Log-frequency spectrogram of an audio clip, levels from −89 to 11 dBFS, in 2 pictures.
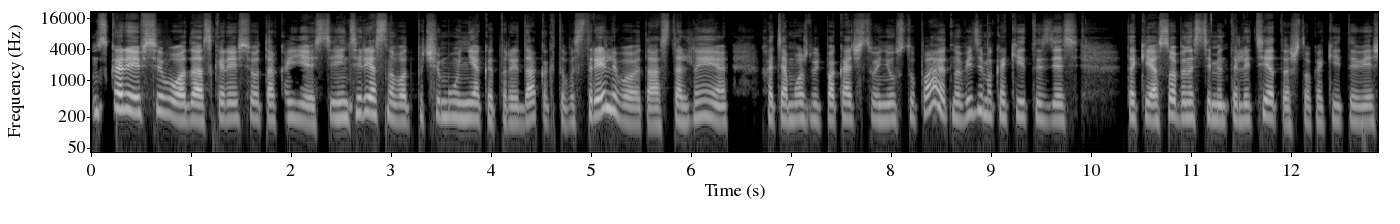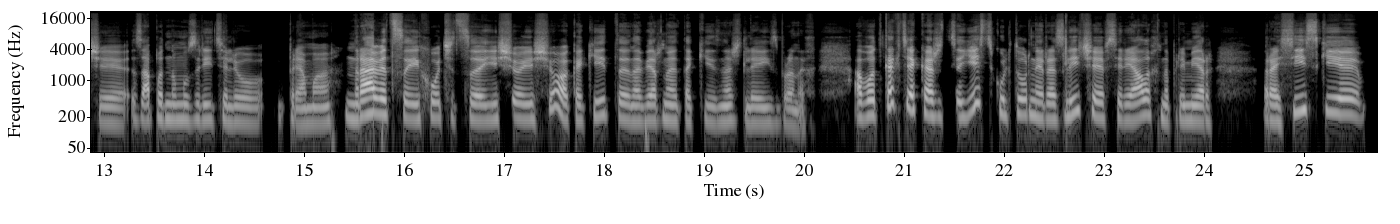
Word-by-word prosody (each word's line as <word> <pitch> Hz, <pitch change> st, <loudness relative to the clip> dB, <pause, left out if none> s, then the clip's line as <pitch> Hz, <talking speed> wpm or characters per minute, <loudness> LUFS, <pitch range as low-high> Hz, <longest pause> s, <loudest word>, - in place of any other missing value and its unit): Ну, 245 Hz, -, -7 dB
скорее 280 Hz, -2 st, +8 dB
всего, 235 Hz, -8 st, +2 dB
да. 180 Hz, -1 st, +5 dB
Скорее 190 Hz, +2 st, 0 dB
всего, 190 Hz, 0 st, +2 dB
так 180 Hz, +2 st, -4 dB
и -, -, -2 dB
есть. 165 Hz, -5 st, 0 dB
И 190 Hz, 0 st, -1 dB
интересно 225 Hz, -1 st, +1 dB
вот 170 Hz, -2 st, -4 dB
почему 200 Hz, 0 st, -2 dB
некоторые, 170 Hz, -4 st, -3 dB
да, 180 Hz, +5 st, 0 dB
как-то 170 Hz, -5 st, -13 dB
выстреливают, 170 Hz, -, +1 dB
а 150 Hz, -, +1 dB
остальные, 170 Hz, +3 st, -1 dB, 0.3 s
хотя, 185 Hz, -1 st, -1 dB
может 180 Hz, 0 st, -5 dB
быть, 175 Hz, -3 st, -9 dB
по 180 Hz, -, 0 dB
качеству 185 Hz, 0 st, -1 dB
и 175 Hz, -, -4 dB
не 175 Hz, -, -6 dB
уступают, 180 Hz, +2 st, -2 dB
но, 190 Hz, -, -4 dB
видимо, 225 Hz, +2 st, -5 dB
какие-то 195 Hz, -1 st, -5 dB
здесь 175 Hz, -1 st, -3 dB, 0.5 s
такие 190 Hz, -2 st, +2 dB
особенности 195 Hz, +1 st, +1 dB
менталитета, 175 Hz, 0 st, -2 dB
что 160 Hz, +2 st, -3 dB
какие-то 165 Hz, +2 st, -9 dB
вещи 160 Hz, -1 st, -1 dB
западному 180 Hz, 0 st, -4 dB
зрителю 165 Hz, -3 st, -6 dB, 0.2 s
прямо 155 Hz, +2 st, -5 dB
нравятся 215 Hz, +1 st, +7 dB
и 180 Hz, -, +3 dB
хочется 190 Hz, -1 st, -2 dB
еще 180 Hz, +2 st, +2 dB
и -, -, 0 dB
еще, 180 Hz, -, +2 dB
а -, -, +1 dB
какие-то, 190 Hz, +2 st, -3 dB
наверное, 170 Hz, +1 st, -2 dB
такие, 165 Hz, -1 st, -7 dB
знаешь, 165 Hz, +1 st, -5 dB
для 155 Hz, 0 st, -6 dB
избранных. 150 Hz, -2 st, -11 dB, 0.4 s
А -, -, +1 dB
вот 215 Hz, 0 st, +1 dB
как 315 Hz, +3 st, +4 dB
те 270 Hz, -4 st, +6 dB
кажется, 205 Hz, -5 st, +2 dB
есть 310 Hz, -, +1 dB
культурные 220 Hz, -2 st, -3 dB
различия 205 Hz, +4 st, +1 dB
в -, -, -7 dB
сериалах, 185 Hz, +4 st, 0 dB
например, 170 Hz, -1 st, -3 dB, 0.5 s
российские 225 Hz, -, +2 dB
180 Hz, 150 wpm, -23 LUFS, 170-205 Hz, 0.5 s, скорее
